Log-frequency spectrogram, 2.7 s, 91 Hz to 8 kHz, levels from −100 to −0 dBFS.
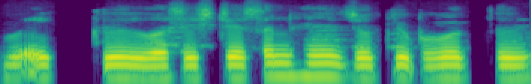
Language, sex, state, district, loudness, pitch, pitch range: Hindi, male, Uttar Pradesh, Jyotiba Phule Nagar, -17 LUFS, 125 Hz, 125-130 Hz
